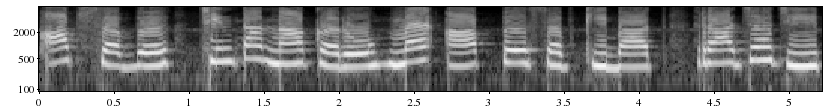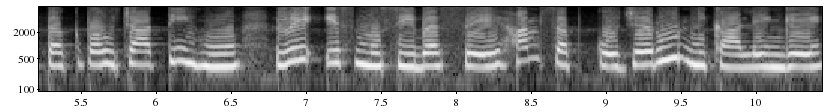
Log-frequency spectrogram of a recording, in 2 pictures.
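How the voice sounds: Extremely high-pitched, the female-sounding cartoonish character voice squeaks along. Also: fairly slow pace.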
